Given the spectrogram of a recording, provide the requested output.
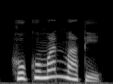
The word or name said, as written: hukuman mati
